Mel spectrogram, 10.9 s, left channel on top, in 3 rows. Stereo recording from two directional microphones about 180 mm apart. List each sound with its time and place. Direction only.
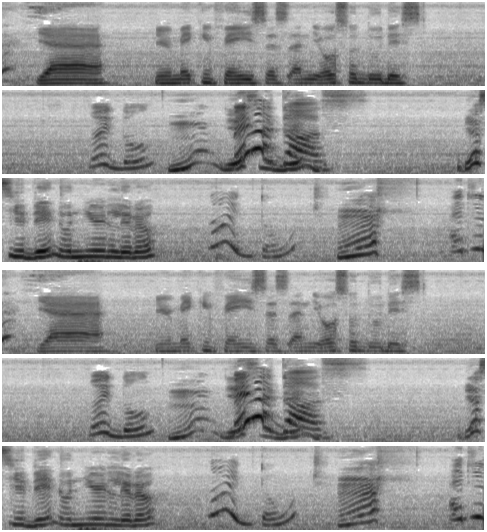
0.3 s speech: 25° left (ahead or behind)
4.3 s a child's voice: 10° right (ahead or behind)
4.8 s speech: 20° left (ahead or behind)
5.3 s a child's voice: 10° right (ahead or behind)
7.1 s speech: 20° left (ahead or behind)
8.8 s speech: 15° right (ahead or behind)
9.8 s speech: 20° left (ahead or behind)
10.6 s a child's voice: 15° right (ahead or behind)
